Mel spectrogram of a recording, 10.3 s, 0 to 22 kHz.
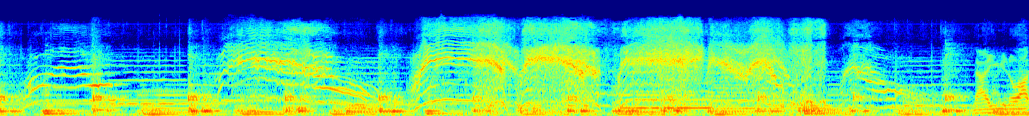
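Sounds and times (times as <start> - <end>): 
cats yowling in a squalling exchange: 0.2 - 1.2, 2.1 - 9.3
speech: 9.9 - 10.2.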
